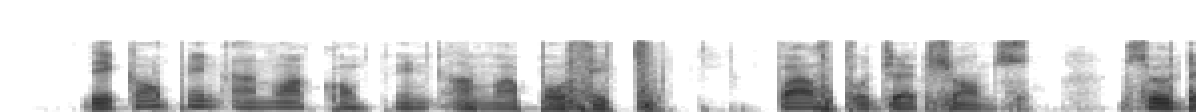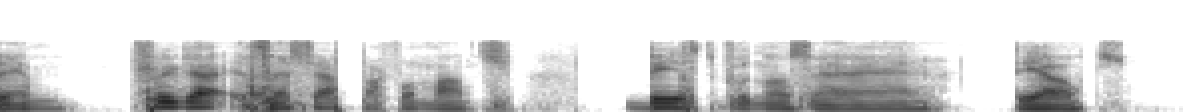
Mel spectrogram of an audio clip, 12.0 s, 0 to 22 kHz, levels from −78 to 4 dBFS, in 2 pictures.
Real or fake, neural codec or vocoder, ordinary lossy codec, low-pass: fake; codec, 44.1 kHz, 3.4 kbps, Pupu-Codec; none; 5.4 kHz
